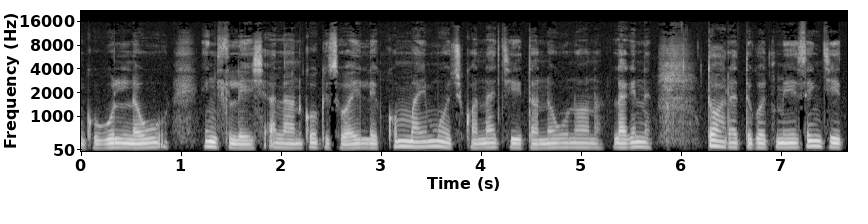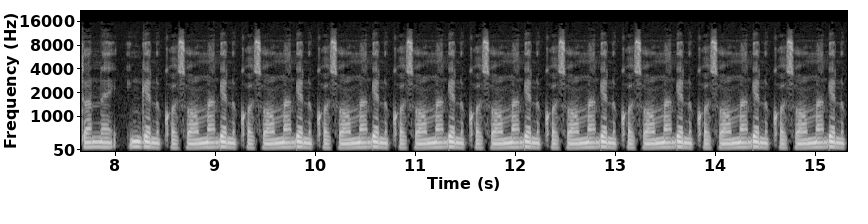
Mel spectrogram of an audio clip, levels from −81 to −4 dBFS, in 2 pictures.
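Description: Speech, cut short by a broken-record loop from 9.06 s to the end of the clip: the player or stream likely stalled and kept resending the last fragment it held. What you hear is a 0.76 s slice of sound repeating exactly, back to back, eight times with no change, for the final six seconds or so. Whatever should have followed 9.06 s never arrives; that portion of the speech is simply lost.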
